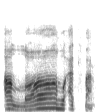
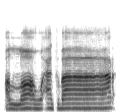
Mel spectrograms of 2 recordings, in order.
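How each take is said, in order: First: The final syllable is kept short. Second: The final syllable is drawn out long. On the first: The speaker calls it right. "Jadi yang betulnya" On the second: The speaker calls it wrong. "Ataupun memanjangkan bar. ... salah juga. Batal"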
